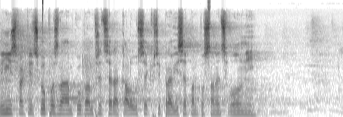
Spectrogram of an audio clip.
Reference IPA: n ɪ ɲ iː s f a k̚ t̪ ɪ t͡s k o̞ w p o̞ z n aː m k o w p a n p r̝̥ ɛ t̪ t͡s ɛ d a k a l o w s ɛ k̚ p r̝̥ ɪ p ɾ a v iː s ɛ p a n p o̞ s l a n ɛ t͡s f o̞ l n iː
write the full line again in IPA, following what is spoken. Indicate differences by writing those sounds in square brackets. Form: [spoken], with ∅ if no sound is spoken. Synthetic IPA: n ɪ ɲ iː s f a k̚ t̪ ɪ t͡s k o̞ w p o̞ z n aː m k o w p a n p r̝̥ ɛ t̪ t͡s ɛ d a k a l o w s ɛ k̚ p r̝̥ ɪ p ɾ a v iː s ɛ p a n p o̞ s l a n ɛ t͡s [v] o̞ l n iː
